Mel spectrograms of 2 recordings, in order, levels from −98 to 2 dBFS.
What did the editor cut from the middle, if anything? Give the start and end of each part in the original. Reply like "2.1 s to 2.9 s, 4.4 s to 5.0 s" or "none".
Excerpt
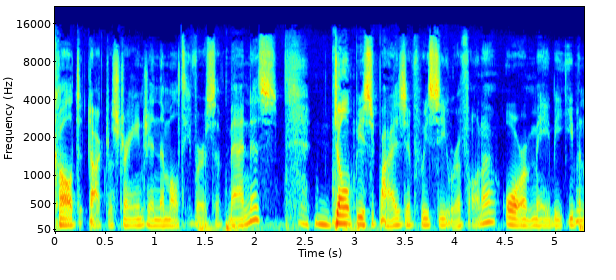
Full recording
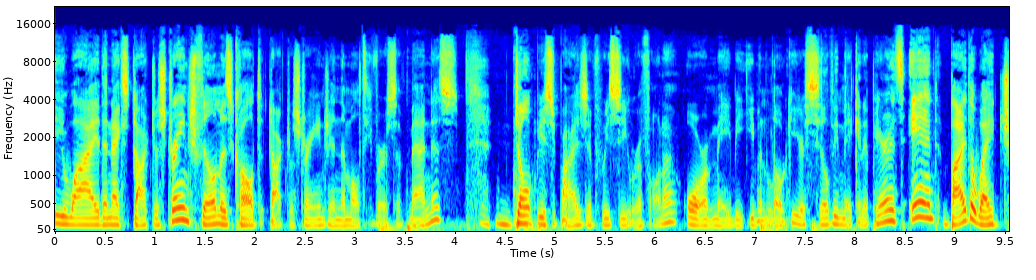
none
